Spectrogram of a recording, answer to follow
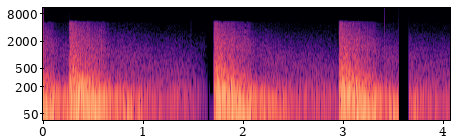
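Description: Firework bursts going off one after another, about one a second. Each is a sudden bang that fades away over a second or so, and one is cut off short just before a weaker bang near the end.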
